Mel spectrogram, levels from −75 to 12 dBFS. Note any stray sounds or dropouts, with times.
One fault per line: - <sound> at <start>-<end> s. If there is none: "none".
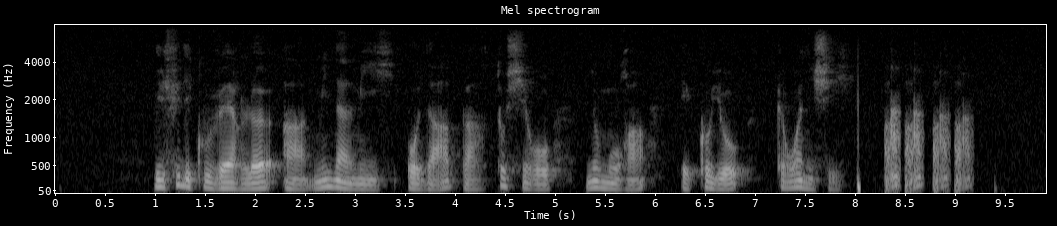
- laugh at 8.3-9.2 s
